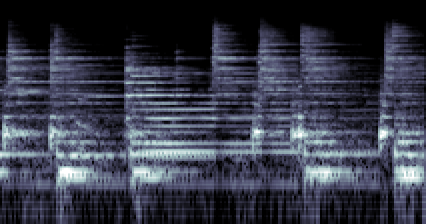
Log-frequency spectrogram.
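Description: Festival hayashi from a float: large brass hand gongs (kane) struck repeatedly in an uneven, fast rhythm, each stroke ringing on, with drum beats beneath.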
